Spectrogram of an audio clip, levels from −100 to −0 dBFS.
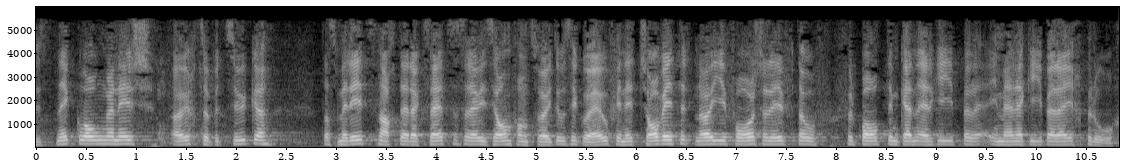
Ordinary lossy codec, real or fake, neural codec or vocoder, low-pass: MP3, 32 kbps; real; none; 5.4 kHz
